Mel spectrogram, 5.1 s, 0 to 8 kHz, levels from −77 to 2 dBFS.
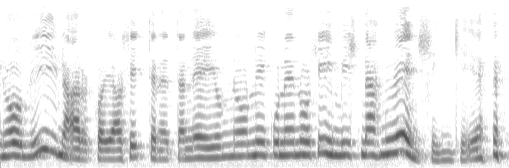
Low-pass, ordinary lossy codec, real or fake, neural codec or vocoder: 7.2 kHz; MP3, 32 kbps; real; none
